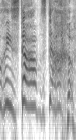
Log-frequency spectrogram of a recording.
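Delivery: acted-out yelling, pitched way up. Retelling hearing static on a headset and yelling at them: imitating own yelling. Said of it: "and just yelling at them, like".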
